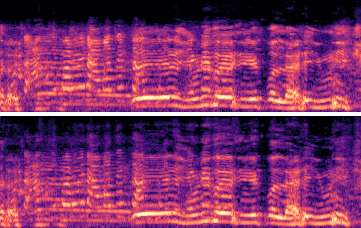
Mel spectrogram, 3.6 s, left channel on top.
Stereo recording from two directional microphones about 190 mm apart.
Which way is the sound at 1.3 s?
70° right (ahead or behind).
